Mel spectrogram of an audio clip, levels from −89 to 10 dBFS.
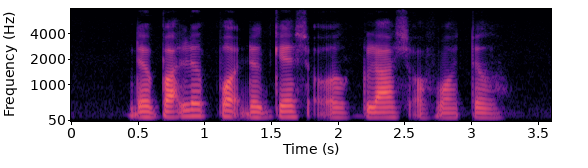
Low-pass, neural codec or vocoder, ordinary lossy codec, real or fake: none; codec, 16 kHz, 6 kbps, DAC; none; fake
